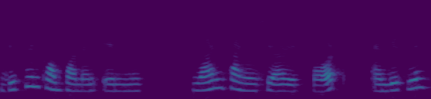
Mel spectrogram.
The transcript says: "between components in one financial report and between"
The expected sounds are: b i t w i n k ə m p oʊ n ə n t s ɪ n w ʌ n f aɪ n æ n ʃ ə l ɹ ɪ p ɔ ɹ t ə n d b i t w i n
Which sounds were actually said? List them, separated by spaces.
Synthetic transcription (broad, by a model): b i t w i n k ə m p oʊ n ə n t ɪ n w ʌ n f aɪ n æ n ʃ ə l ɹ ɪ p ɔ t t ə n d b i t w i n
